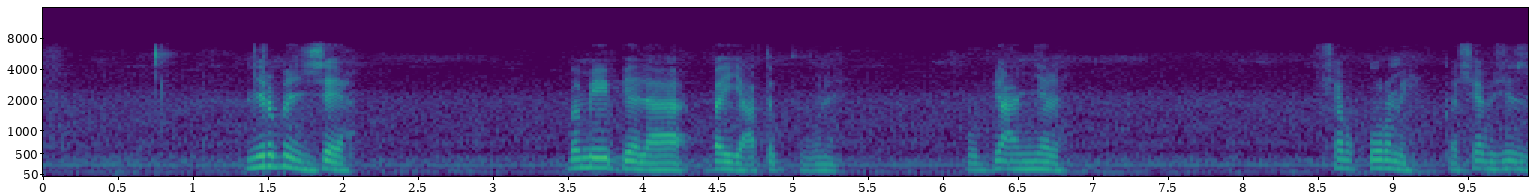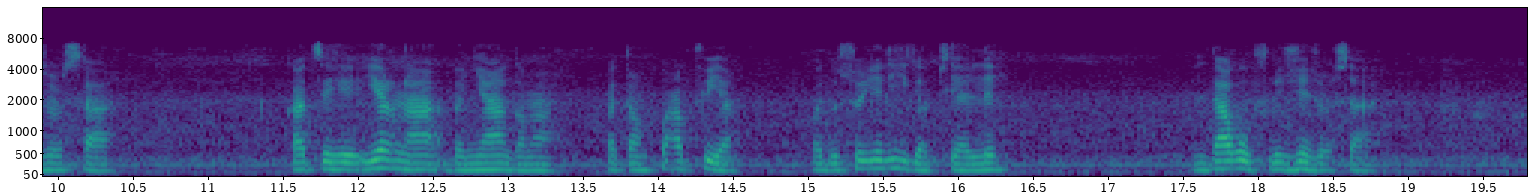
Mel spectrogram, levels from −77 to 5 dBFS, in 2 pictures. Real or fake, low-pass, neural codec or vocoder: real; 7.2 kHz; none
